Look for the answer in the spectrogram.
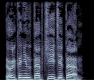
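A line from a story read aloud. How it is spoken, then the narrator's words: Shouting. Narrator (Russian): крикнул криминалист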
